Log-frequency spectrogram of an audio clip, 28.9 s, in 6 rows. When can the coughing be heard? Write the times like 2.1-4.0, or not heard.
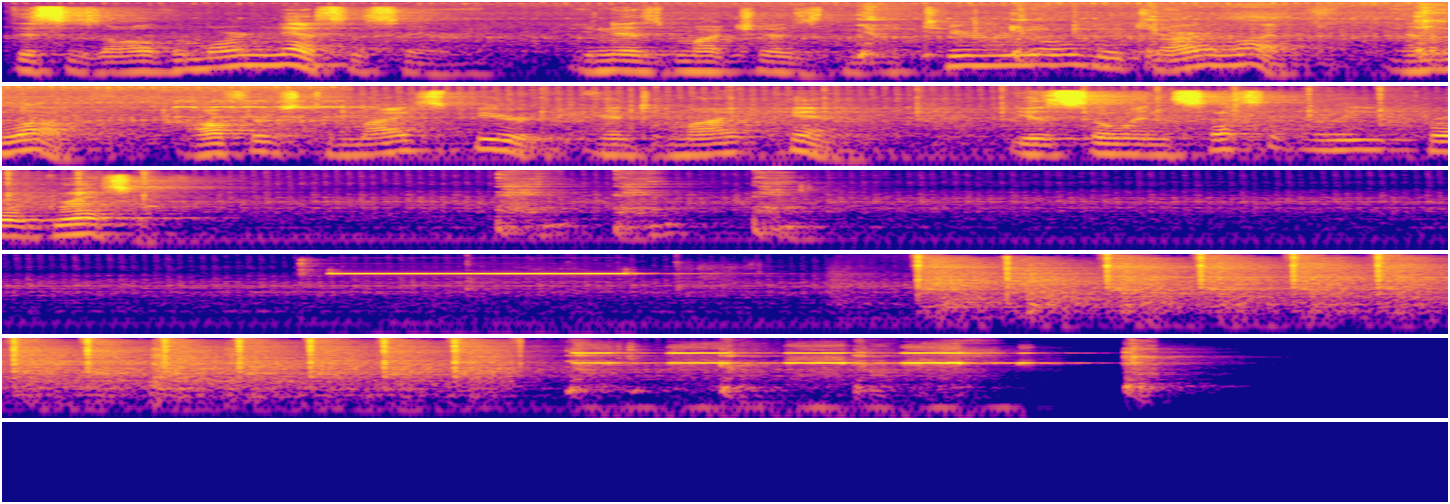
2.9-4.8, 11.2-12.4, 21.1-23.1.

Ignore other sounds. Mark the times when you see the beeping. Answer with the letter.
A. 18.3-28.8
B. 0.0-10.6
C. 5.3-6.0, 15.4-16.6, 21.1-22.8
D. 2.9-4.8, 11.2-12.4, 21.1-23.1
C.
